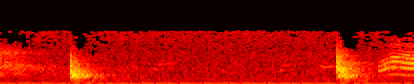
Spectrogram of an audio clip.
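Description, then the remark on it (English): Someone knocks on a family home's door in the early morning with two heavy, separate thumps spaced about two seconds apart against a quiet background, and a voice starts to speak right after the second blow. “Mom, there's somebody knocking at the door.”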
